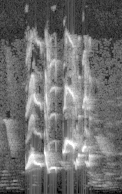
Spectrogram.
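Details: Lure recording of a male orange-headed thrush: one dense, energetic phrase of slurred whistles and chattering notes, opening from a soft lead-in and trailing off into quieter warbles.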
